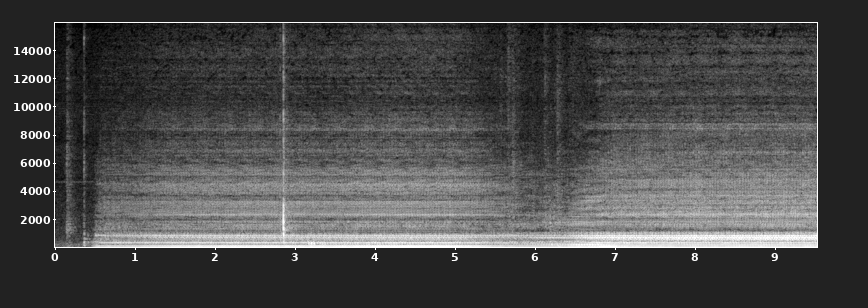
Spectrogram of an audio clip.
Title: [GOOD GRIEF!] My Asahi LS 6004 Has Some Rattling And Buzzing Noise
